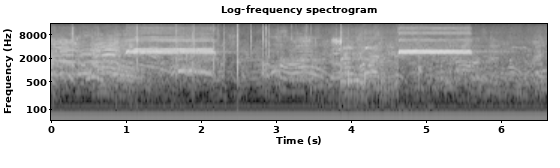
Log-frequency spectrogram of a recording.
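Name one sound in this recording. A referee's whistle blows in short, shrill blasts.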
